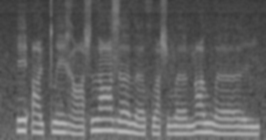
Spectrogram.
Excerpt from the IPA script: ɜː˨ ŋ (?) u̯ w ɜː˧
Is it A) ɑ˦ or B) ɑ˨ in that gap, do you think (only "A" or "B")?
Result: A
